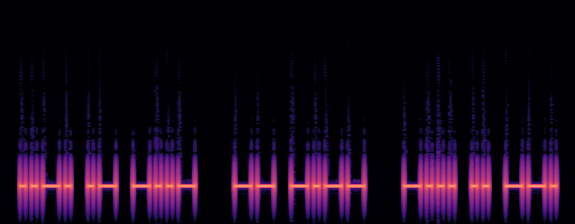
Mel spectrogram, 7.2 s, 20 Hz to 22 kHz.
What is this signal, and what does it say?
Morse code, heard as a keyed tone, about 17 wpm, 700 Hz. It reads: FAX MY BIG
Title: Pangram Challenge v2 - 17wpm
